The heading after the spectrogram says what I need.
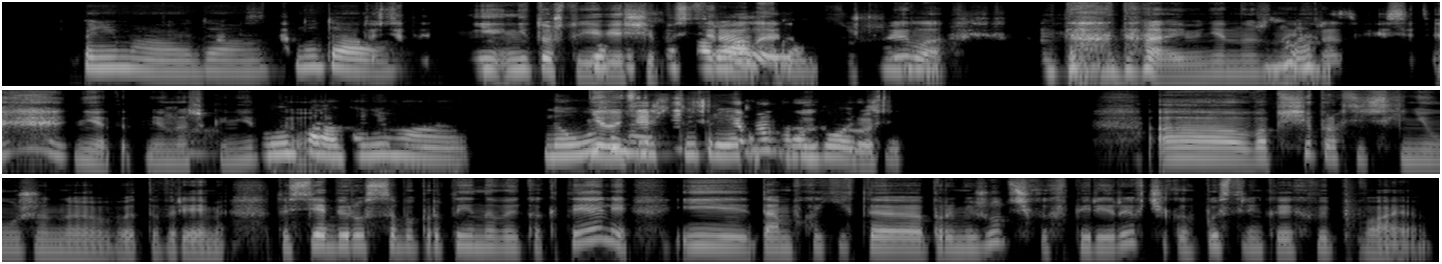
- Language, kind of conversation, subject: Russian, advice, Как просыпаться с энергией каждый день, даже если по утрам я чувствую усталость?
- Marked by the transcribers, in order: other background noise; unintelligible speech; laughing while speaking: "да да, и мне нужно их развесить"; tapping; chuckle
